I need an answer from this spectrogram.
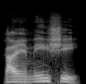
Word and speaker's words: Kiamichi: And so he's going to give us hell for mispronouncing things. Kiamichi. Well, there you go. Okay. We get it. Kiamichi.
